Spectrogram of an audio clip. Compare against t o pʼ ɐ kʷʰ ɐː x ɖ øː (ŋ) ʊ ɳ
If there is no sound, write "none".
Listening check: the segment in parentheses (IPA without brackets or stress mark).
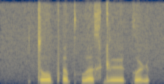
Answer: k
